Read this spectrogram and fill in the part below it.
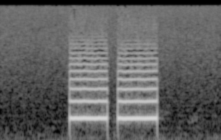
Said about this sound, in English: And that was Mike. Now let's continue with our first lesson in the International Morse Code.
